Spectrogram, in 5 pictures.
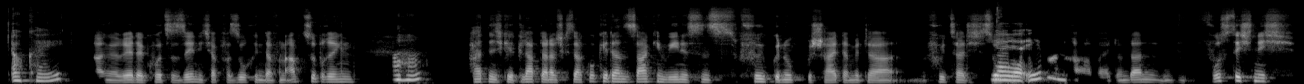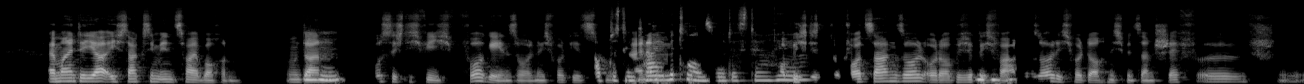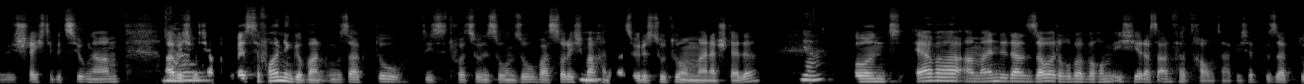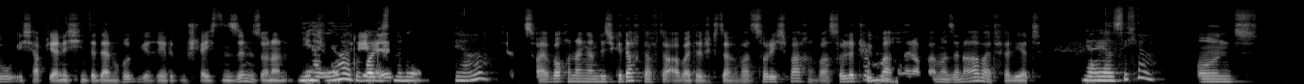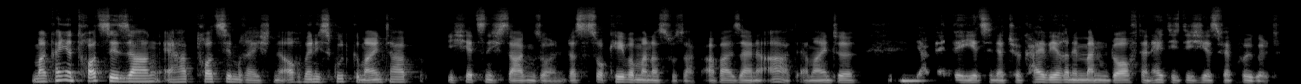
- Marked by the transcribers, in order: static; other background noise; unintelligible speech; distorted speech; unintelligible speech
- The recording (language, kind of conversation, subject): German, unstructured, Wie gehst du mit Menschen um, die dich enttäuschen?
